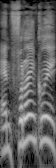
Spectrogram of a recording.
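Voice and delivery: mock Russian accent, heavily laid on, rattled off fast. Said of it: "and now I'm Putin".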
